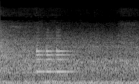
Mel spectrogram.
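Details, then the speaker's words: DAF CF85 Euro 6 truck after faults were cleared: steady, even idle hum with no grinding or clunk as gear is selected; normal gear engagement. "Let's see if it goes in gear."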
